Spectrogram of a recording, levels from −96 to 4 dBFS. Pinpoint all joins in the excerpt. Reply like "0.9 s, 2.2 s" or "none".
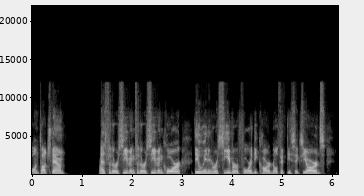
2.1 s, 4.9 s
